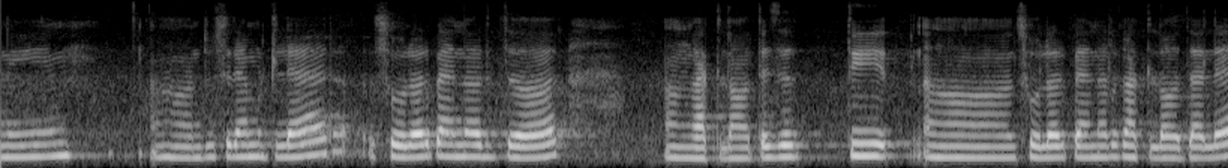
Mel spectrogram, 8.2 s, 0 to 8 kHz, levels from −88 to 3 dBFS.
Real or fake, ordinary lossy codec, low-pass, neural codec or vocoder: real; none; none; none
